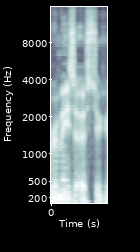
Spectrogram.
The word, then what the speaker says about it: Rumeysa Öztürk: administration with Mahmoud Khalil, with Mohsen Mahdawi, with Rumeysa Öztürk, right? Like, they're... Wait, did I say her name? I keep saying her name wrong. Okay, no, I did say it right. Rumeysa Öztürk is the person.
